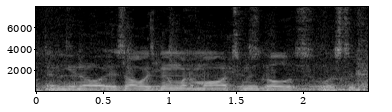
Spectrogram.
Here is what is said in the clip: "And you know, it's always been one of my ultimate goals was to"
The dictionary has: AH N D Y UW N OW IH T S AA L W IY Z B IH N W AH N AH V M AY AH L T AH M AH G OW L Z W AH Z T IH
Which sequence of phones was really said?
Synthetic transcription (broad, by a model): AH N Y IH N OW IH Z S AA L W IY Z B IH N W AH N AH M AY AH T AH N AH G OW Z W AH Z T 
